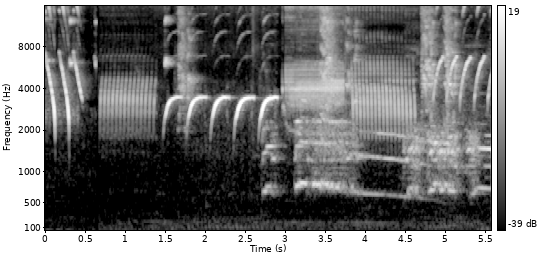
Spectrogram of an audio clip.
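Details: Prompted canary singing straight away: sweeping whistles, a buzzy trill, four rising-falling looping notes, then a dense harsh rolling trill with lower tones mixed in.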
